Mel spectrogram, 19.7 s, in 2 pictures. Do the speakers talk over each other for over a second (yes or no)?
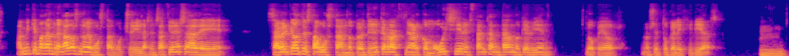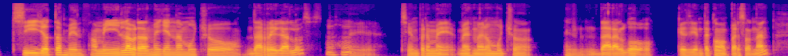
no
